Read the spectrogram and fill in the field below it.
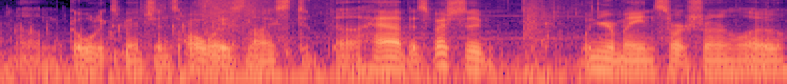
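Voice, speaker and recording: A fairly low-pitched man with a strong Southern US accent speaks at a moderate pace, with vocal fry and lively intonation. Audible room echo surrounds the voice. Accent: very southern US. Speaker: video game commentator. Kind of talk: live game commentary. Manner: hesitant, many filler words.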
